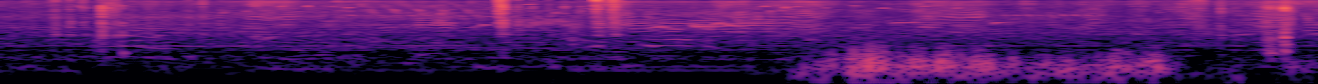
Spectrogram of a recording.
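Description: A bee's low, droning buzz swells up close for a couple of seconds amid faint background noise.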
